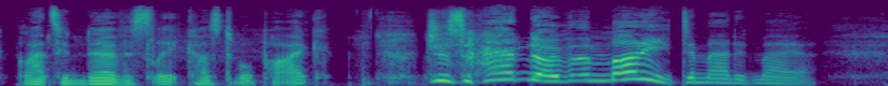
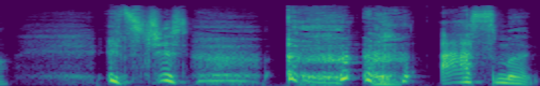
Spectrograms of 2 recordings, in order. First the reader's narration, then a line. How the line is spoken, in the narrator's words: gasped Maya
